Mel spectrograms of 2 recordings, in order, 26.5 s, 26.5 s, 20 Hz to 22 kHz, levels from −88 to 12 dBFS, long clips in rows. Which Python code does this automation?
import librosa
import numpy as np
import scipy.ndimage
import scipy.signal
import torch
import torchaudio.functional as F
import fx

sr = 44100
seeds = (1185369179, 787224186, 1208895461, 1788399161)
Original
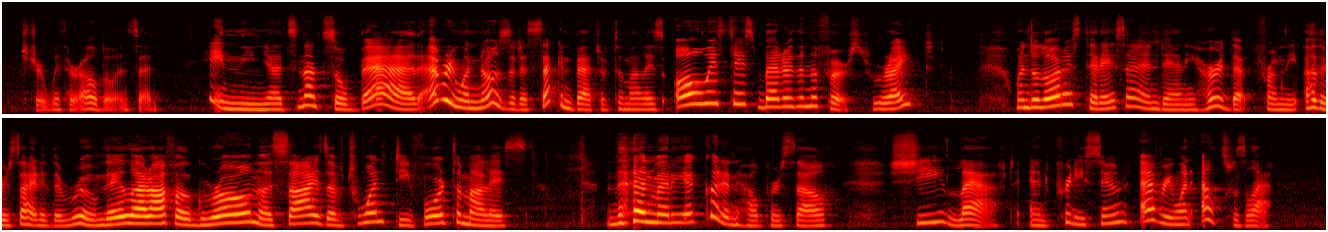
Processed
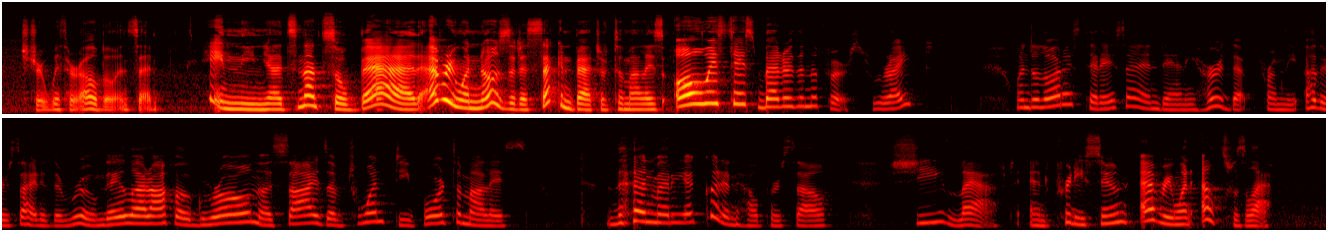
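

y = fx.gain(x, sr, db=fx.line((7.16, 5.5), (7.7, -3.5), (8.19, -14.0), (23.02, -14.0), (23.95, -7.0)))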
